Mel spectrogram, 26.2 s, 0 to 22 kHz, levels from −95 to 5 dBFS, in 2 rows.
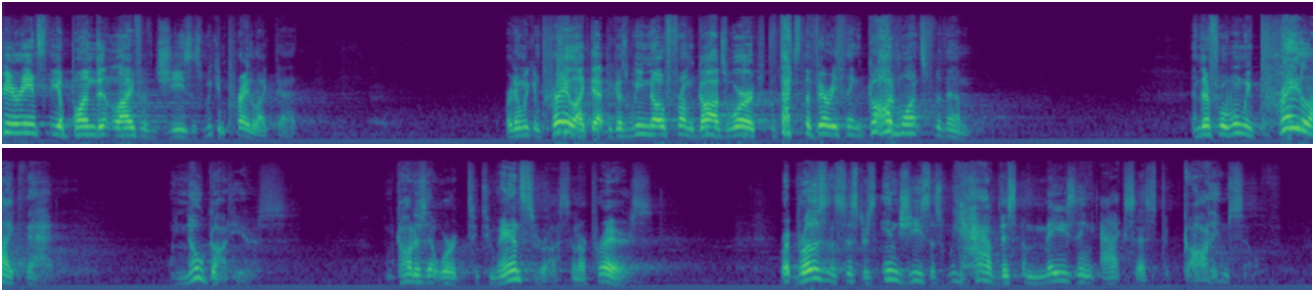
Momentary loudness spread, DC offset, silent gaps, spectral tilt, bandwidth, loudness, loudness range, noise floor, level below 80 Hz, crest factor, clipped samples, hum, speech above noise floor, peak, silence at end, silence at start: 19 LU; under 0.1%; none; -2 dB/octave; 16 kHz; -26 LUFS; 12 LU; -69 dBFS; -70 dBFS; 20 dB; under 0.1%; none; 42 dB; -8 dBFS; 0.7 s; 0 s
